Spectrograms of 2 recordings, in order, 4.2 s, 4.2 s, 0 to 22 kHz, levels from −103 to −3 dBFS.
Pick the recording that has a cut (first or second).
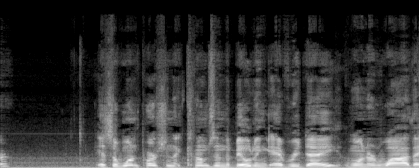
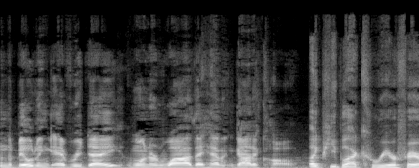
second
